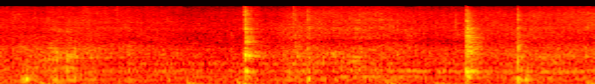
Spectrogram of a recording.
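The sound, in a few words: cauliflower being tossed and sizzling in a pan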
